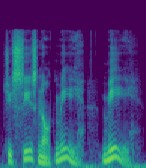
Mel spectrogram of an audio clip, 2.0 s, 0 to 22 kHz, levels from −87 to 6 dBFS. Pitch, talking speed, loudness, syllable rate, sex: 120 Hz, 125 wpm, -19 LUFS, 3.2 syllables/s, male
